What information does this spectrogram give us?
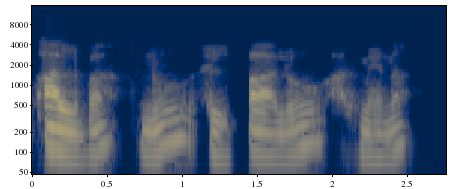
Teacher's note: cuando viene el sonido L seguido por bilabiales P, B, M, como alba, ¿no? El palo, almena, entonces la L, el sonido L es alveolar.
